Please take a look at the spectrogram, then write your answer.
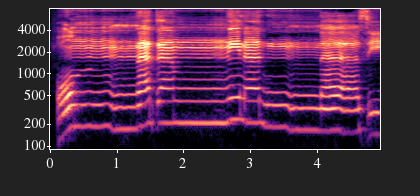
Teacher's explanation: मीम मुशद्दिद और नून मुशद्दिद में हमेशा गुन्ना करके पढ़ते हैं हम।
